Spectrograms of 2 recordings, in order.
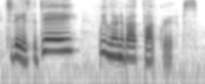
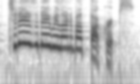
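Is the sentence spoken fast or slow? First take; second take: slow; fast. First: The sentence is said slowly with more pauses. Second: The sentence is said quickly with few pauses. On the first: The speaker is talking carefully with a learner. "If I'm speaking maybe just with one student" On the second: The speaker is talking casually with family. "If I was speaking to my family very quickly"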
